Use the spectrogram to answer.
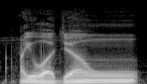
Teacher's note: یہاں نون تنوین کا ادغام مع الغنہ ہے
